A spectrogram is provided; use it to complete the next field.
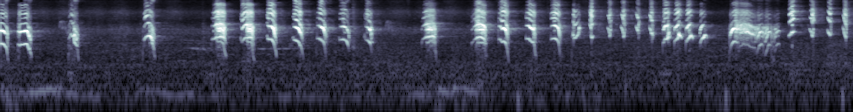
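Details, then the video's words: Lure song of a long-tailed shrike in the morning: bursts of sharp, falling chirps in quick runs, building into a dense rapid chatter with a harsh rasping note near the end. "Suara cendet gacor Pagi Hari pancingan jitu BIKIN cendet diam langsung nyaut ikutan bunyi"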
